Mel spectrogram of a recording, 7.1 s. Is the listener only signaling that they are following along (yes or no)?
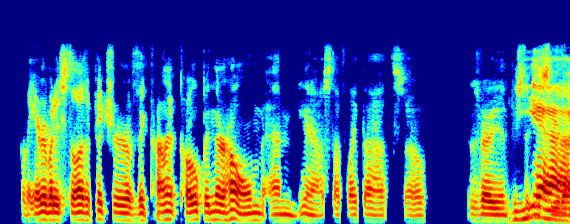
no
